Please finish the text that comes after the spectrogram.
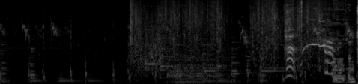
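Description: A horse whinnies in Zelda Tears of the Kingdom, a high wavering neigh rising over quiet game music and hoof clatter, with a few snorts and soft blowing sounds toward the end.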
